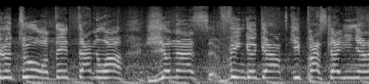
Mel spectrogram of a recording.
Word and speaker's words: Vingegaard: D'ailleurs, on ne sait pas trop comment ça se prononce. Thibaut Texier disait Vingegaard tout à l'heure. – Oui, bah c'est plutôt la bonne version.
